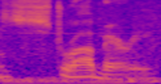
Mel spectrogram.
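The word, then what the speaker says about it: สตรอว์เบอร์รี: the flavors let's say strawberry strawberry Strawberry so again it's not the St sound like St it's the S A and another different syllable yeah so yeah the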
